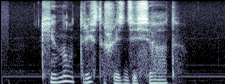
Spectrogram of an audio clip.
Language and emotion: Russian, sad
